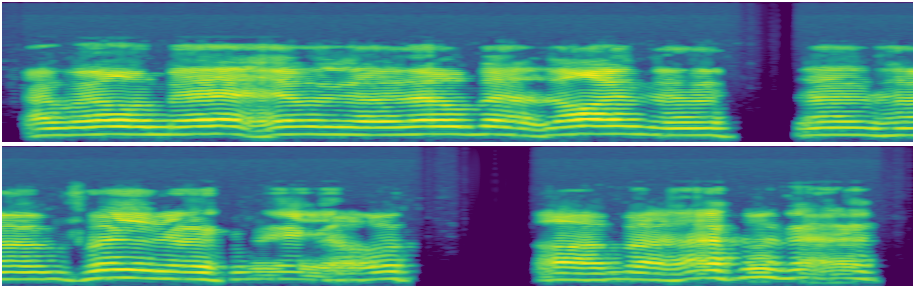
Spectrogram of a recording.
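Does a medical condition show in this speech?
Yes: speech impairment after birth surgery.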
